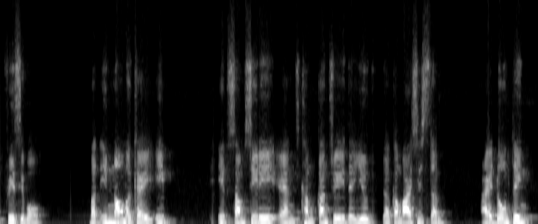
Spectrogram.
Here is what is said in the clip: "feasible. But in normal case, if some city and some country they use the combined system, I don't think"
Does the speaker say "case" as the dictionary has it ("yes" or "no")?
no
